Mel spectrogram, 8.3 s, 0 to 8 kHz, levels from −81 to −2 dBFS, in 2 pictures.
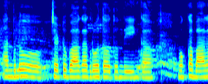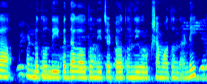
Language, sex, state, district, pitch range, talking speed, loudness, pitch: Telugu, female, Telangana, Karimnagar, 160-185 Hz, 115 wpm, -31 LUFS, 170 Hz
